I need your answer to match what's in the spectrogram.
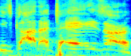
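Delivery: raspy, very high scream at full volume. Retelling a struggle with a man holding a taser; retelling a scream at full volume. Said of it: "I'm screaming at the top of my lungs".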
